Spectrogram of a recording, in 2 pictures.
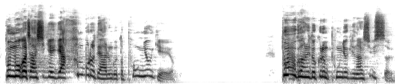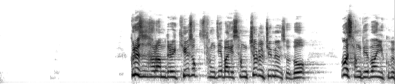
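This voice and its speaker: Male pastor, animated sermon delivery, high and breathy-edged. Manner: animated preaching that acts out quoted speech.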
